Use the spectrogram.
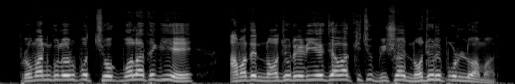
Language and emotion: Bengali, surprised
